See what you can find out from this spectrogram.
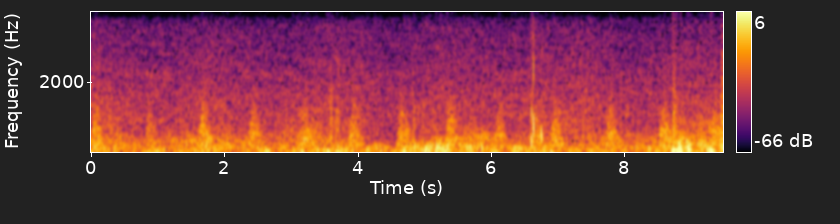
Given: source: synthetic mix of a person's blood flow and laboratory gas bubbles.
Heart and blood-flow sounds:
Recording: Doppler ultrasound of blood flow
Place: subclavian vein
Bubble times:
6.58-6.79 s: bubbles
From the record:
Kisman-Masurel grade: 111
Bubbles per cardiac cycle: 1 to 2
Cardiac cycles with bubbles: 1 to 10%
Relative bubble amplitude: barely perceptible (0.100 to 0.250)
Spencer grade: 1 (occasional bubble signal discernible with the cardiac motion signal, with majority of cardiac periods free of bubbles)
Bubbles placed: anywhere in the cardiac cycle

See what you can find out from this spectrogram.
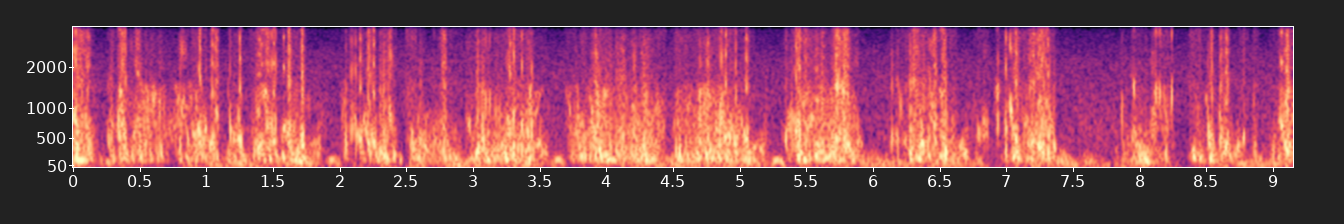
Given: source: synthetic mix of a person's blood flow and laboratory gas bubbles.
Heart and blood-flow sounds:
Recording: Doppler ultrasound of blood flow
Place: precordium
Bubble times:
0.00-0.17 s: bubbles
0.24-1.11 s: bubbles
1.15-1.77 s: bubbles
2.00-3.54 s: bubbles
3.68-5.12 s: bubbles
5.30-5.92 s: bubbles
6.10-6.63 s: bubbles
6.74-7.39 s: bubbles
7.83-8.28 s: bubbles
8.36-8.89 s: bubbles
8.96-9.16 s: bubbles
From the record:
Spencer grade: 4 (maximum detectable bubble signal sounding continuously throughout systole and diastole of every cardiac period, and overriding the amplitude of the normal cardiac signals)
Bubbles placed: anywhere in the cardiac cycle

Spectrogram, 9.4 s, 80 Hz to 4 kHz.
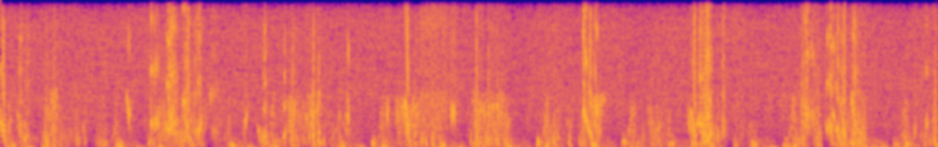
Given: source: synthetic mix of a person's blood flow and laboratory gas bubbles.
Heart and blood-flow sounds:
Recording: Doppler ultrasound of blood flow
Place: precordium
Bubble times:
0.00-0.12 s: bubbles
0.16-0.68 s: bubbles
0.74-0.88 s: bubbles
0.94-1.08 s: bubbles
1.24-1.34 s: bubbles
1.46-2.20 s: bubbles
2.41-2.50 s: bubbles
2.55-2.71 s: bubbles
2.80-3.54 s: bubbles
3.84-3.91 s: bubbles
3.93-4.58 s: bubbles
4.67-5.12 s: bubbles
5.50-5.75 s: bubbles
5.77-6.06 s: bubbles
6.39-6.67 s: bubbles
6.85-7.26 s: bubbles
7.32-7.43 s: bubbles
7.98-8.72 s: bubbles
9.12-9.16 s: bubbles
9.20-9.39 s: bubbles
From the record:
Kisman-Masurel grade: 342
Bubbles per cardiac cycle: rolling drumbeat, 9 or more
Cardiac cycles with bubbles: 100%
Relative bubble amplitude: moderate (0.250 to 0.450)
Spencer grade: 3 (all of the cardiac periods contain showers or single bubble signals, but not dominating or overriding the cardiac motion signals)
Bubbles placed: only in the low amplitude regions of the cardiac cycle

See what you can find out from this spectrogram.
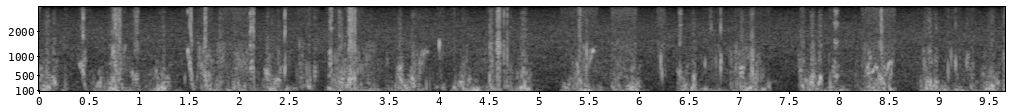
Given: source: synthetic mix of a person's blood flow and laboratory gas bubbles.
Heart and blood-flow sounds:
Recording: Doppler ultrasound of blood flow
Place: precordium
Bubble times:
0.24-0.29 s: bubbles
0.38-0.54 s: bubbles
0.68-0.88 s: bubbles
0.90-1.02 s: bubbles
1.42-2.19 s: bubbles
2.42-2.79 s: bubbles
2.85-3.40 s: bubbles
3.71-4.07 s: bubbles
4.10-4.29 s: bubbles
4.46-4.75 s: bubbles
5.21-5.58 s: bubbles
5.71-5.98 s: bubbles
6.17-6.27 s: bubbles
6.37-6.45 s: bubbles
6.63-6.84 s: bubbles
6.88-7.33 s: bubbles
7.57-7.76 s: bubbles
7.89-8.02 s: bubbles
8.23-8.56 s: bubbles
8.78-8.98 s: bubbles
9.05-9.22 s: bubbles
9.26-9.37 s: bubbles
9.62-9.67 s: bubbles
From the record:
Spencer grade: 3 (all of the cardiac periods contain showers or single bubble signals, but not dominating or overriding the cardiac motion signals)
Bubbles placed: only in the low amplitude regions of the cardiac cycle

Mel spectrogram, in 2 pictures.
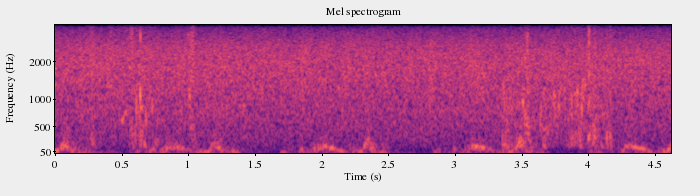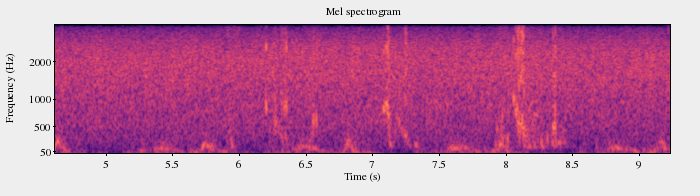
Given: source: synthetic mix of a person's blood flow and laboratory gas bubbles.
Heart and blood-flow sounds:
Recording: Doppler ultrasound of blood flow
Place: precordium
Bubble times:
0.25-0.81 s: bubbles
0.99-1.09 s: bubbles
3.33-4.22 s: bubbles
5.91-6.03 s: bubbles
6.19-6.42 s: bubbles
6.53-6.64 s: bubbles
7.07-7.39 s: bubbles
7.91-8.49 s: bubbles
From the record:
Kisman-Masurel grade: 333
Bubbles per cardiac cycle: rolling drumbeat, 9 or more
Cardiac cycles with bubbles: 50 to 99%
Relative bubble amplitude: loud (0.450 to 0.775)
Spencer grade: 3 (all of the cardiac periods contain showers or single bubble signals, but not dominating or overriding the cardiac motion signals)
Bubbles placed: only in the low amplitude regions of the cardiac cycle

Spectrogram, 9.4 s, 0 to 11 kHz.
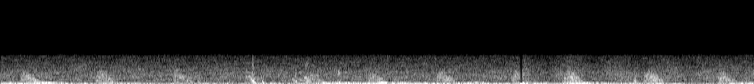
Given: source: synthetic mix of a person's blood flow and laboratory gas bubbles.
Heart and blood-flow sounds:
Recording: Doppler ultrasound of blood flow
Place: subclavian vein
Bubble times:
3.10-3.35 s: bubbles
3.63-3.92 s: bubbles
4.20-4.33 s: bubbles
From the record:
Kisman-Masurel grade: 222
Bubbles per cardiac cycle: several, 3 to 8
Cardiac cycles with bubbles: 10 to 50%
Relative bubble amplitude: moderate (0.250 to 0.450)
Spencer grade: 2 (many but less than half of the cardiac periods contain bubble signals, singularly or in groups)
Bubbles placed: anywhere in the cardiac cycle

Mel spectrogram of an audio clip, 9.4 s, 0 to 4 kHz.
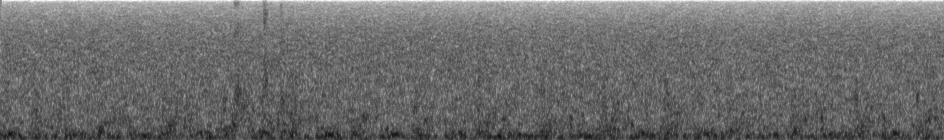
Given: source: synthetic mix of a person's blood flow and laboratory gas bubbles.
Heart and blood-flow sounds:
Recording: Doppler ultrasound of blood flow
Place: precordium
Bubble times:
2.32-3.02 s: bubbles
From the record:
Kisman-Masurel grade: 213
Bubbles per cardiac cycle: several, 3 to 8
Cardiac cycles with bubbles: 1 to 10%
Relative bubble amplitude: loud (0.450 to 0.775)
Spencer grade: 1 (occasional bubble signal discernible with the cardiac motion signal, with majority of cardiac periods free of bubbles)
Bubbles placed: anywhere in the cardiac cycle

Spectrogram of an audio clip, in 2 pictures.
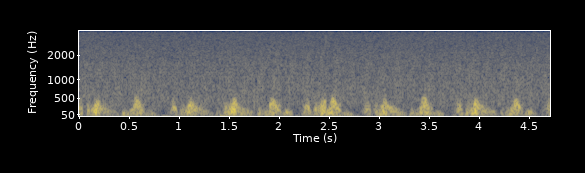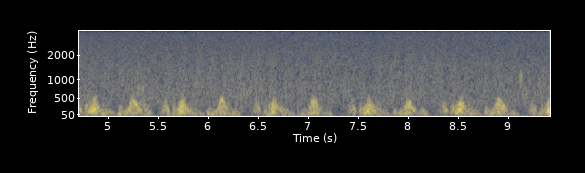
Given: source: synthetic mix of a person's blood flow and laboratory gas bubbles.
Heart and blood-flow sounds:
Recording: Doppler ultrasound of blood flow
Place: precordium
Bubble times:
5.17-5.44 s: bubbles
6.25-6.46 s: bubbles
9.10-9.19 s: bubbles
From the record:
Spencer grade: 2 (many but less than half of the cardiac periods contain bubble signals, singularly or in groups)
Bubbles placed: anywhere in the cardiac cycle

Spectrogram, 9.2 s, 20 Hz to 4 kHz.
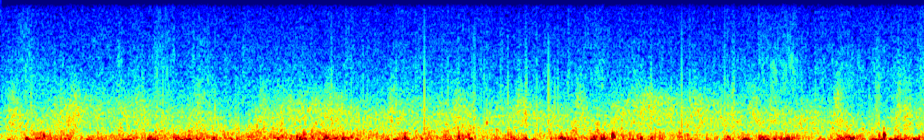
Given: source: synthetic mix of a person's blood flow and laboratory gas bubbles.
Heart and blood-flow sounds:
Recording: Doppler ultrasound of blood flow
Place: subclavian vein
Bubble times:
no bubbles
From the record:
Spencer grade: 0 (complete lack of bubble signals)

